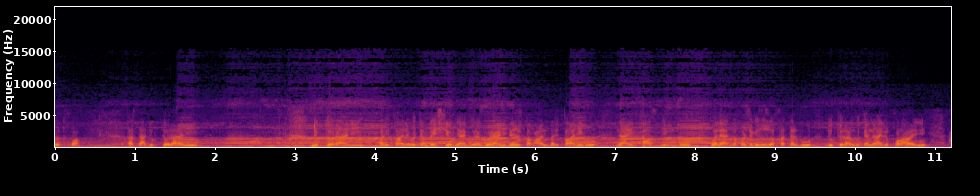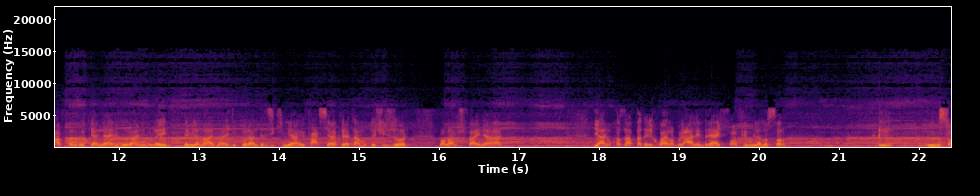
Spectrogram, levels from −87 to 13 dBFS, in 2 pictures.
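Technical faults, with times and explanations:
No technical faults can be heard anywhere in this recording.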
